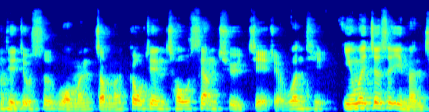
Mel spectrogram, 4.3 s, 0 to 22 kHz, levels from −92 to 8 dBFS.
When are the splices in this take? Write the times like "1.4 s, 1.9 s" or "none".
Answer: 3.3 s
